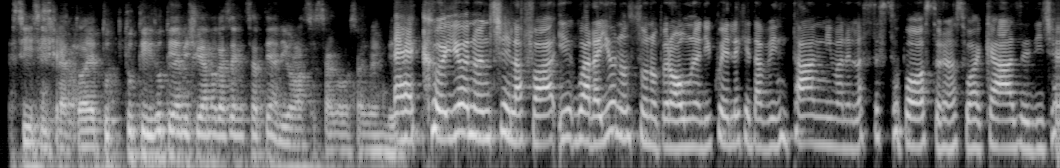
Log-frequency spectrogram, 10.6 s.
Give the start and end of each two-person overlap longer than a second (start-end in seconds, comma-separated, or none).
none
